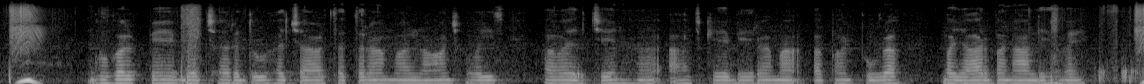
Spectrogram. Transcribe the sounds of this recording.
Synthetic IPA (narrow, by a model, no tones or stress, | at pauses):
ɡuːɡəlpebət͡ʃʰəɾd̪uːɦət͡ʃaːɾsət̪ɾə̃mẽlãːt͡ʃɦoːis | ɦəʋɛt͡ʃeːnɦəaːd͡ʒkebeːɾamḛ̃əpənpuːɾa | bəd͡ʒaːɾbənaleɦəʋɛː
